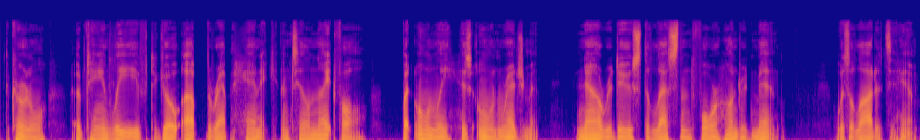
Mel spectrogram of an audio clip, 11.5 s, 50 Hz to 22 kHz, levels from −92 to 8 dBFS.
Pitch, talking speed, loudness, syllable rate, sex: 90 Hz, 145 wpm, -21 LUFS, 5.1 syllables/s, male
